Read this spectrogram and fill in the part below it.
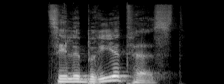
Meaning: inflection of zelebrieren: 1. second-person singular preterite 2. second-person singular subjunctive II
- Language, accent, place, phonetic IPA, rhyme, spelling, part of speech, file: German, Germany, Berlin, [t͡seləˈbʁiːɐ̯təst], -iːɐ̯təst, zelebriertest, verb, De-zelebriertest.ogg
